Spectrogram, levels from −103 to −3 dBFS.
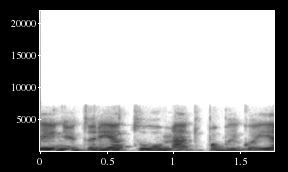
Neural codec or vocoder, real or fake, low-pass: none; real; 7.2 kHz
